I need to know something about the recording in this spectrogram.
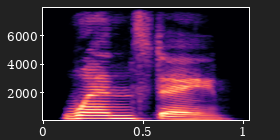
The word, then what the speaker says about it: Wednesday: it down wednesday wednesday both the d and the e have been dropped from the pronunciation in this word it's two syllables even though it looks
